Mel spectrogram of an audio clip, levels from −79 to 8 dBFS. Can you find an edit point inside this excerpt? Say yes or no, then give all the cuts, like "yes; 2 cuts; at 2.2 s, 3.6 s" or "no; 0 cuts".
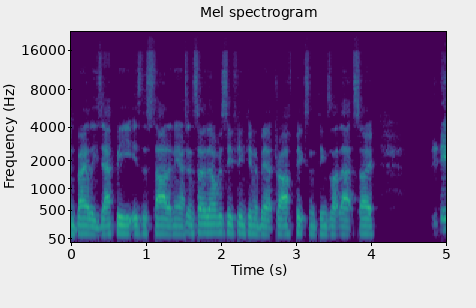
yes; 1 cut; at 1.5 s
